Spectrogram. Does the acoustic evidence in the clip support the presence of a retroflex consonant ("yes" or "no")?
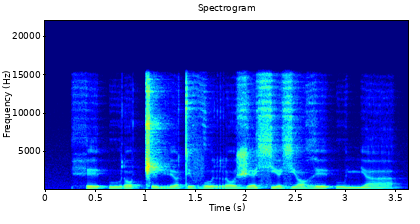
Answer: no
